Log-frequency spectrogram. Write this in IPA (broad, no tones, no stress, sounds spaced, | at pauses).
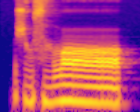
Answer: ʃ ɔ̤ s ɑ̤ β ɔː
